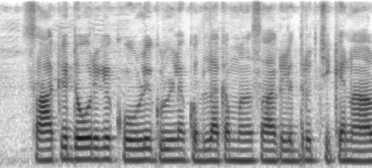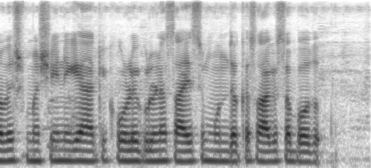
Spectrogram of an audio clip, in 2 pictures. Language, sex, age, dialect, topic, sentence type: Kannada, male, 41-45, Central, agriculture, statement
